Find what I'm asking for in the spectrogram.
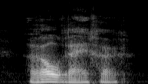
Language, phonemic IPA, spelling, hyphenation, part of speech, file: Dutch, /ˈrɑlˌrɛi̯.ɣər/, ralreiger, ral‧rei‧ger, noun, Nl-ralreiger.ogg
- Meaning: 1. squacco heron (Ardeola ralloides) 2. Any of the herons of the genus Ardeola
